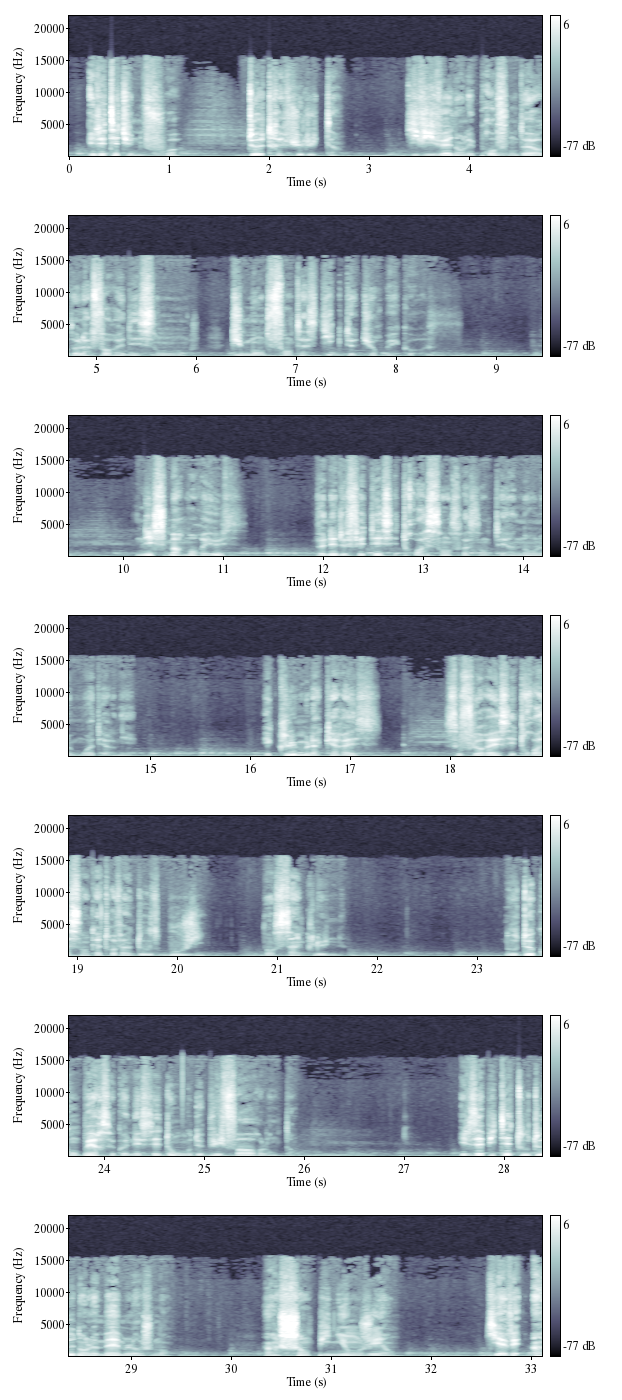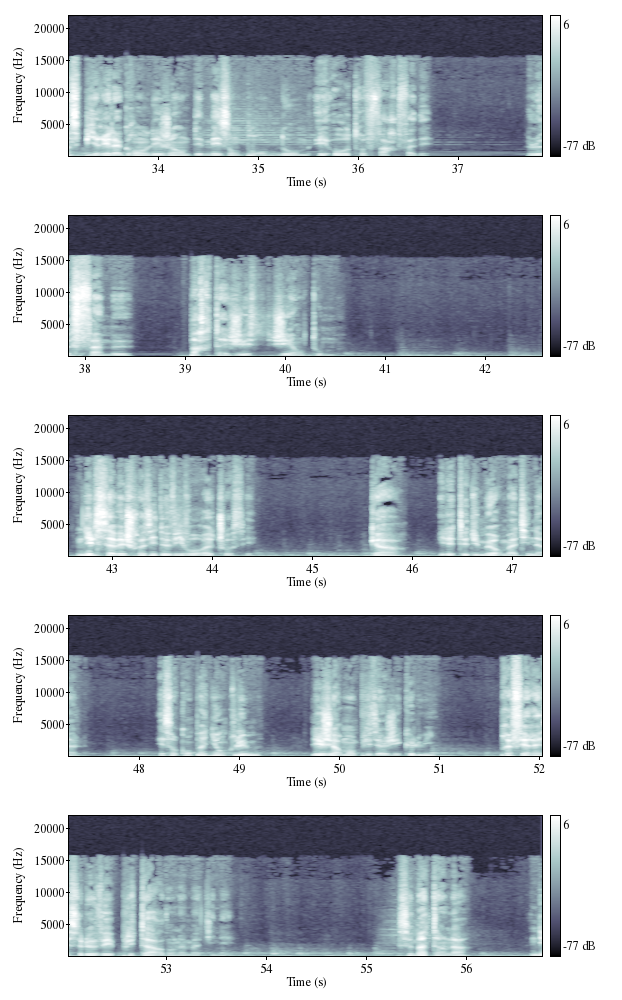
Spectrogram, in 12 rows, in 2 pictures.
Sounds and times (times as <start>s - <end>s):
Music: 0.0s - 56.7s
Speech: 0.2s - 2.8s, 3.4s - 8.4s, 10.1s - 11.2s, 11.9s - 14.9s, 16.2s - 17.3s, 18.0s - 21.7s, 23.3s - 26.0s, 27.6s - 29.5s, 30.4s - 31.7s, 32.6s - 36.8s, 37.7s - 40.6s, 42.6s - 44.5s, 45.6s - 47.5s, 48.2s - 51.0s, 51.6s - 53.7s, 55.3s - 56.7s.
